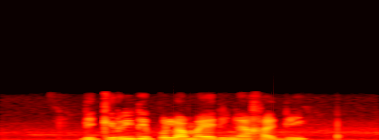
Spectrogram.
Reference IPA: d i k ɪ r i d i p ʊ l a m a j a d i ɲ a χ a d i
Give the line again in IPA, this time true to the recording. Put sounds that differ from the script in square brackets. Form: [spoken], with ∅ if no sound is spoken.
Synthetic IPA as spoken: d i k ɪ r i d i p ʊ l a m a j a d i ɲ a χ a d i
